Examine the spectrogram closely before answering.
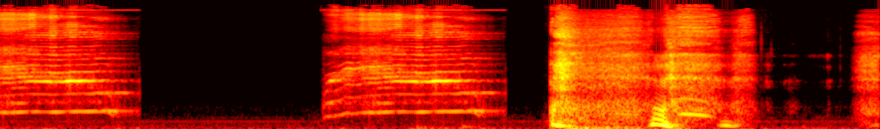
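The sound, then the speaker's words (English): A human voice imitates a cat meowing, giving two drawn-out, tonal meows separated by a pause, then a harsher, noisier burst of yowling sounds toward the end. “I mean, it's not fake. It's a human. But it's a human pretending to be a cat.”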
